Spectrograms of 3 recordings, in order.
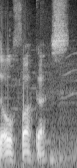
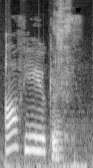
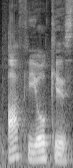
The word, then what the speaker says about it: Ophiuchus: The way my coworker pronounced this is "oh fuck us."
